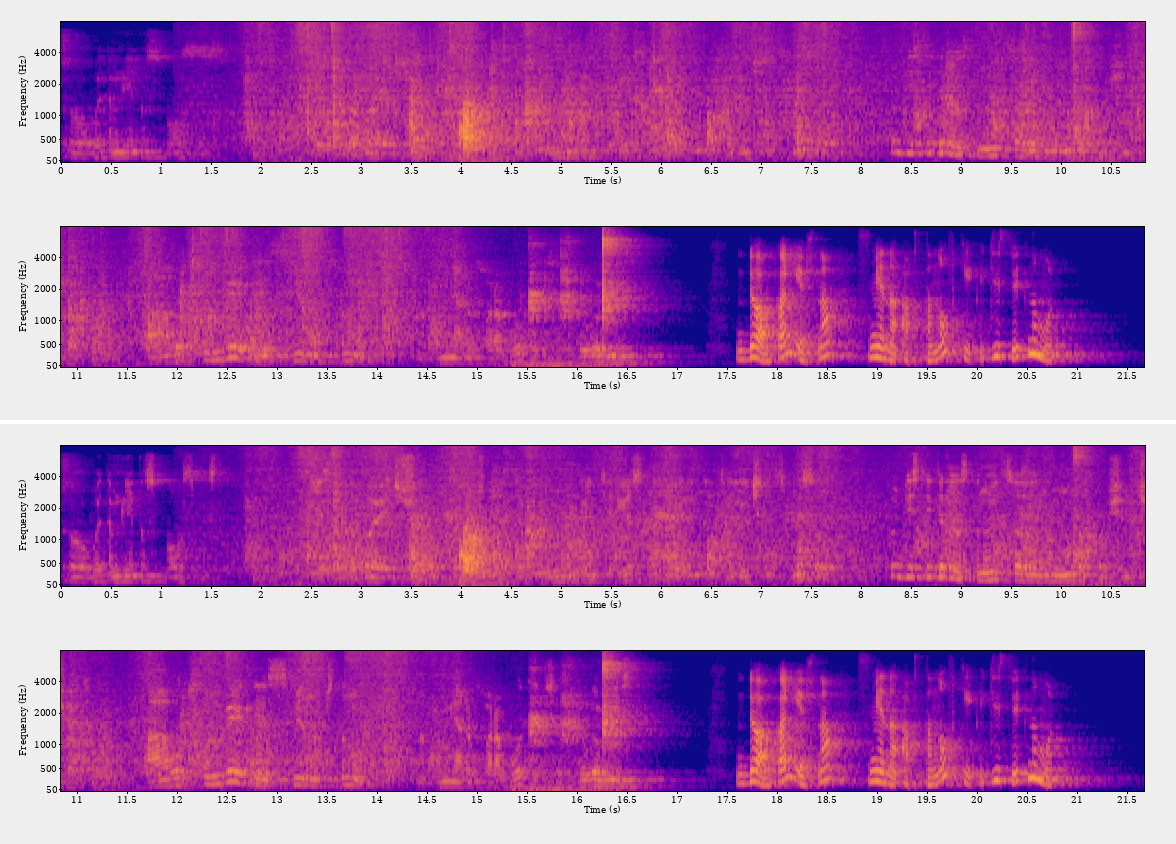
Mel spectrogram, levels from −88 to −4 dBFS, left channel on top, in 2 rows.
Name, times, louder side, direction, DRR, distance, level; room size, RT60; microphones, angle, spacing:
voice 1, 0.0-1.6 2.5-11.1 11.7-16.7, right 3 dB, 75° right, 6 dB, 0.8 m, -41 dB
sound 1, 1.1-16.3, left 1 dB, 35° left, 1.7 m, -37 dB
voice 2, 17.6-18.5 18.9-19.2 19.5-20.7, equal, ahead, 7 dB, 0.3 m, -31 dB
9.0 x 5.6 x 3.7 m, 1.2 s
head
